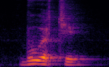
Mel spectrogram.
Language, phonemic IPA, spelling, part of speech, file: Dutch, /ˈburcə/, boertje, noun, Nl-boertje.ogg
- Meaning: 1. diminutive of boer (all senses and etymologies) 2. diminutive of boert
